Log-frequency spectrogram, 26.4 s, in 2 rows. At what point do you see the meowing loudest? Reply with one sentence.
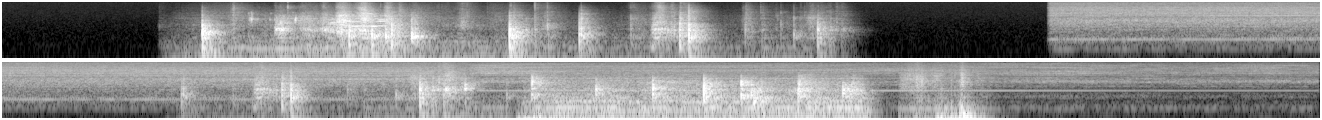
The loudest moment of the meowing is at 4 seconds.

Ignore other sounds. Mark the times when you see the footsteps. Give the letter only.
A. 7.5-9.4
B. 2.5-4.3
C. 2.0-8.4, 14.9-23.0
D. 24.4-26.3
C.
